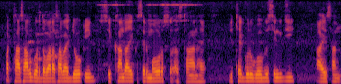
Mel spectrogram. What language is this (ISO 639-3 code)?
pan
